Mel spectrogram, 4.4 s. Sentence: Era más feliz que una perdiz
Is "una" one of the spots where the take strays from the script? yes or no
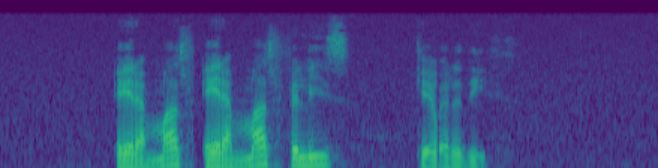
yes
